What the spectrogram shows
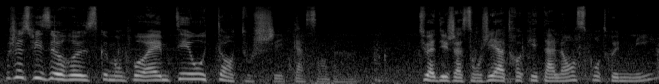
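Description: An actress playing an older, proud poetess in a video game, declaiming theatrically like a stage performer. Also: female voice, lowish voice, lively intonation, moderate pace, darkish tone, slight background noise, natural voice. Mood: pleased. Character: grey-haired old poetess, proud, theatrical, fond of her art. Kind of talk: video game character acting in French dub.

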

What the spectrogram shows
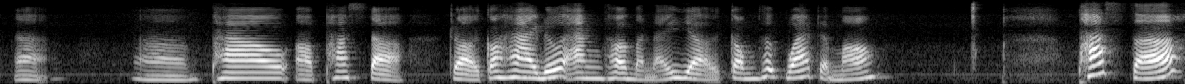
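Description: A woman English teacher giving a bilingual lesson. She reads dialogue lines slowly and clearly, then explains them in a chatty tone. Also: medium pitch, lo-fi sound.

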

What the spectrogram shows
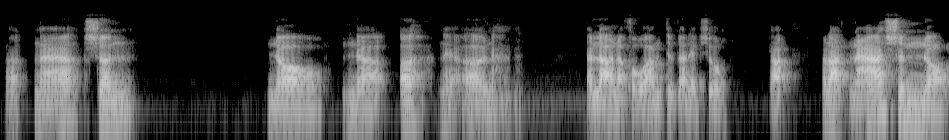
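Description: A man with a Vietnamese accent teaching English pronunciation, drilling sounds and syllables slowly with chatty asides. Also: mid-range voice, sharp tone. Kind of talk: informal pronunciation lesson. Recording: slightly dull lo-fi sound.

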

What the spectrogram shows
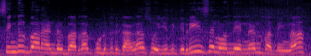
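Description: A young man from Tamil Nadu reviewing a motorcycle to the camera outdoors by a roadside, explaining quickly. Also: very high-pitched, lo-fi sound, slight background noise. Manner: rapid explanatory talk, standing by a motorbike.

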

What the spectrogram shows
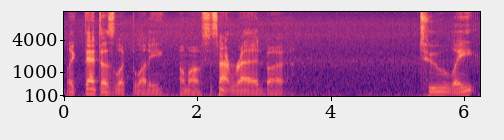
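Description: A man's voice: sits low, unhurried, vocal fry, a bit bright, slight background noise, low-quality recording. A man giving casual let's play commentary, thinking aloud in short, muttered fragments.

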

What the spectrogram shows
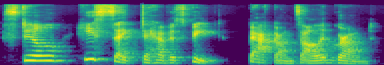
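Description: A deep, creaky, slow voice belongs to a woman in her thirties who reads a children's book aloud expressively, the way a teacher talks to small children. She records at home into a computer mic at webcam distance for a screen-captured webcam video, and the room adds a roomy echo.

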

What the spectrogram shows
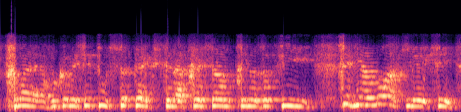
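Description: A man doing a shrill outraged occultist. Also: steady tone, normal speed, faint music behind, lightly acted. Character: indignant man, agitated occultist brother. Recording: tinny lo-fi, roomy echo.

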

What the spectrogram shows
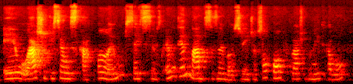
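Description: A woman teaching a beginners' online English lesson, chatty, repeating each word slowly for her students. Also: on the high side, sharp tone, reverberant, slight background noise, low-quality recording.

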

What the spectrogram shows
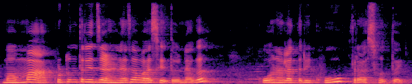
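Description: A woman's voice: sits high, a little fast, darkish tone, natural voice. A woman reading a story voices a cheeky young adult son who teases his sister, with faint noise behind. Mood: teasing. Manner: teasing, mocking.

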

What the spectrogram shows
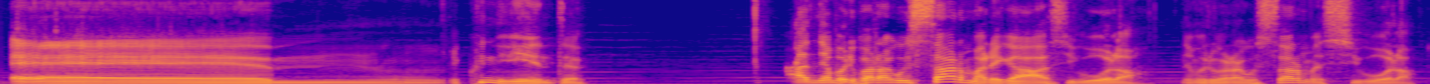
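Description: Chatting to his viewers while he plays, a male streamer gives casual, slangy, animated live commentary. His voice is smooth and medium-pitched at a normal speed, and faint music plays in the background.

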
